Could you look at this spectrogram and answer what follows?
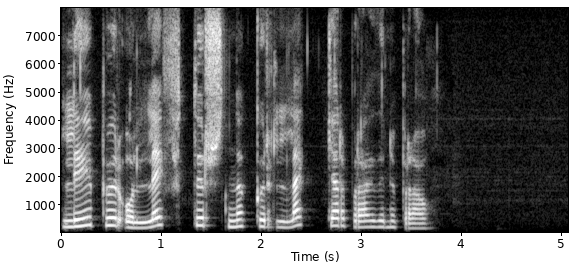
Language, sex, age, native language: Icelandic, female, 30-39, Icelandic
